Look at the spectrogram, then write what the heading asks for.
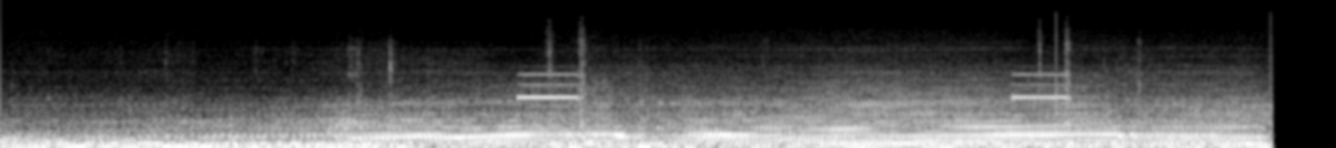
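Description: A car engine under acceleration, rising in pitch twice and dropping back each time, then cutting off suddenly near the end.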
